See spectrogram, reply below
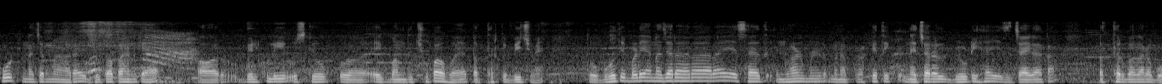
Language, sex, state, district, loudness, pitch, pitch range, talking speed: Hindi, male, Bihar, Jamui, -23 LUFS, 120 Hz, 115-135 Hz, 240 wpm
